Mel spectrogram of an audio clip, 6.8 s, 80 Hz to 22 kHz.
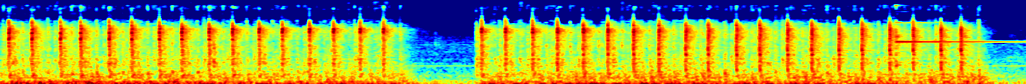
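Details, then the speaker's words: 1971 Smith-Corona Super-Sterling portable typewriter, margins set at about 0 and 70: crisp, even key strikes about three per second, short pause for the return, more typing, then a clear margin bell; normal typing and bell. "you hear the bell, you're at the end of the margin. You hit this line space, gets you back to the beginning, and skips 1, 2, or 3."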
